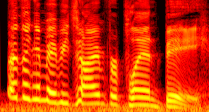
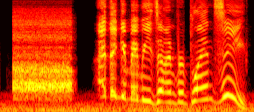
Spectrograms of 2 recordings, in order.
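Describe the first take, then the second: First: Said in the usual way. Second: Higher, more urgent, on edge; rising alarm. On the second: Acted. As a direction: let the worry climb up. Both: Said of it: "time to panic".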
